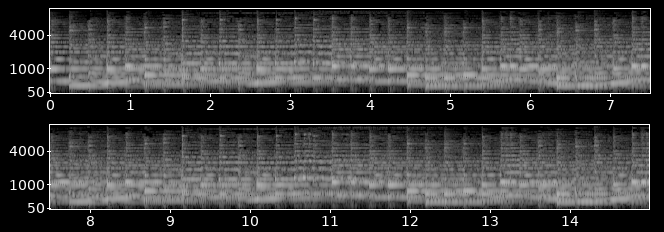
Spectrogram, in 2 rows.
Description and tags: Bright Piano 128bpm (ARP)
This sound was created with layering and frequency processing.
You can use this music in your videos.
BPM 128
Key A maj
